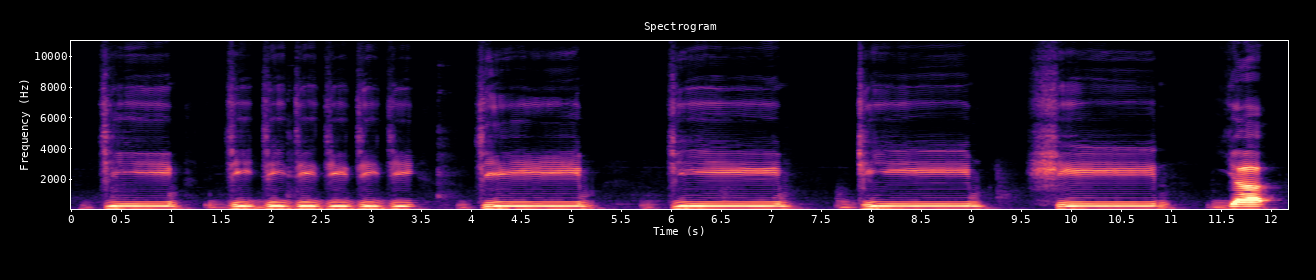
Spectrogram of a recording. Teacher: জিম শিনিয়ার সময় কিন্তু তেমন ভাইব্রেট হবে না, এটা একদম এটা কি বলে, একদম সিল মারার মতন আর কি, একদম একদম টাইট করে লাগবে, তারপর উচ্চারণটা আসবে।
